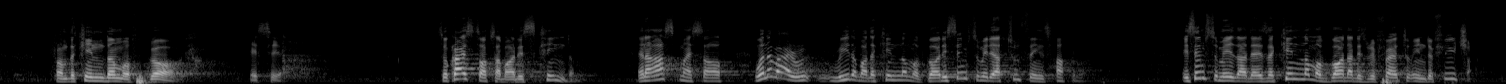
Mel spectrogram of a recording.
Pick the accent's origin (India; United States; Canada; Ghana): Ghana; And I come from Ghana, a country called Ghana, originally.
